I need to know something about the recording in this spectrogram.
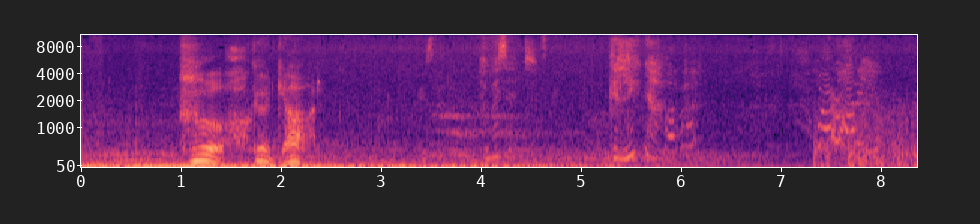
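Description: A man talks through a headset microphone.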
